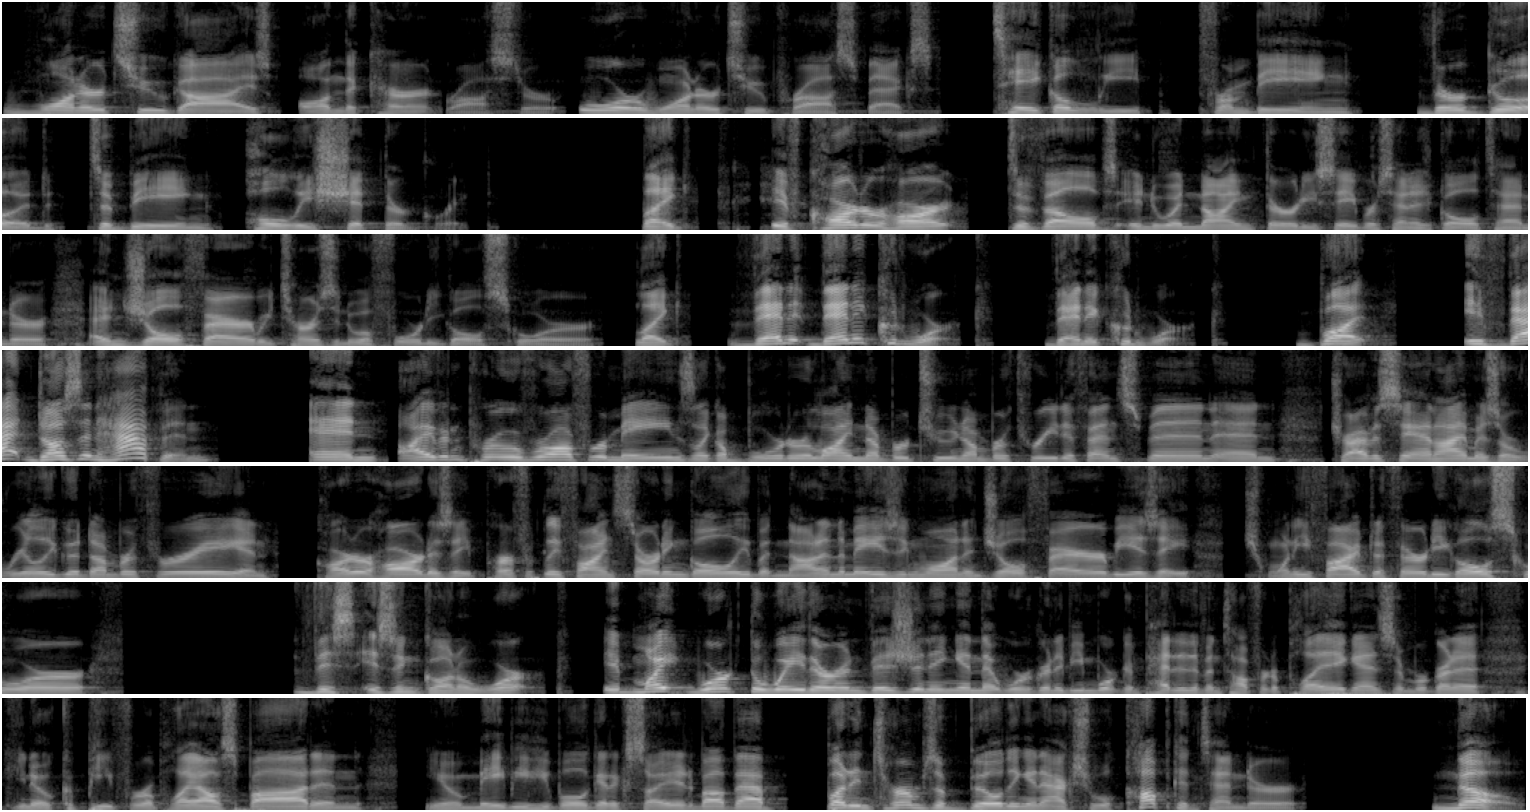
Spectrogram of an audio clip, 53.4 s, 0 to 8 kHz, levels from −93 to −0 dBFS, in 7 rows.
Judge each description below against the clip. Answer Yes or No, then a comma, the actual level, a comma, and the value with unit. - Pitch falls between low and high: Yes, medium, 145 Hz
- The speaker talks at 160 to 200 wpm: Yes, average, 185 wpm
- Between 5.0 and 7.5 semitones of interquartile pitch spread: Yes, average, 5.3 semitones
